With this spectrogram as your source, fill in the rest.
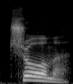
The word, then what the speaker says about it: trauma: trauma remember you don't you don't want to pronounce the V there's no V in this word trauma Americans say trauma trauma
